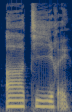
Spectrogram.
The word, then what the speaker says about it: attirer: Okay, don't pronounce the double T. You only pronounce this. Attirer.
